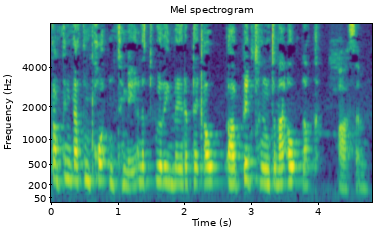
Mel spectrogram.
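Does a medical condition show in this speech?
Yes: deafness; hearing impaired; interview done in person instead of remotely because of hearing impairment, recorded on iPhone.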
